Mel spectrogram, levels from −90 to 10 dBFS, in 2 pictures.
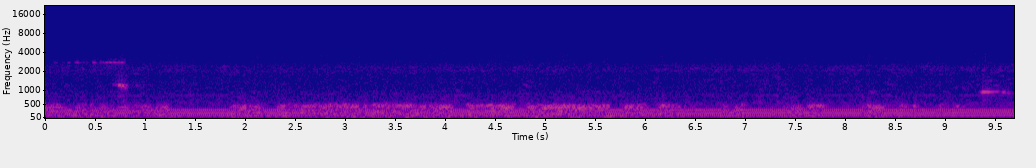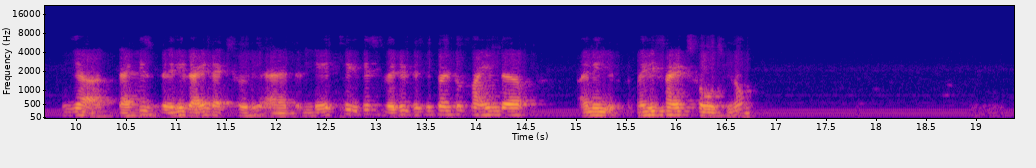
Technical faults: Speex codec; VoIP packet loss concealed by the speech codec

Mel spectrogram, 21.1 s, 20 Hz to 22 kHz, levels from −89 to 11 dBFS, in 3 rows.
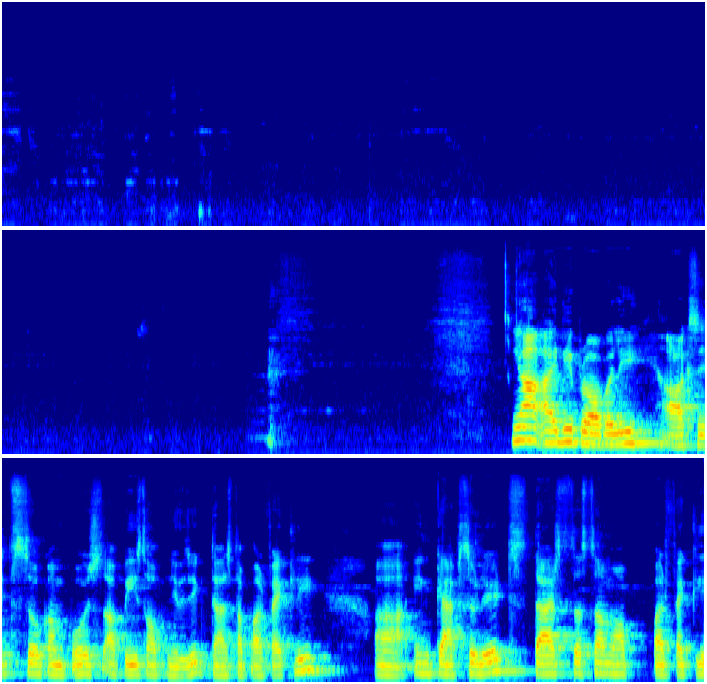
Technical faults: none

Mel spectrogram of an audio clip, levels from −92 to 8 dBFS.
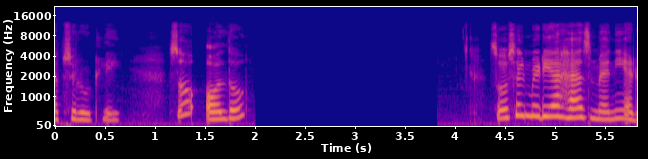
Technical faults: video or display buzz; rebuffering stall

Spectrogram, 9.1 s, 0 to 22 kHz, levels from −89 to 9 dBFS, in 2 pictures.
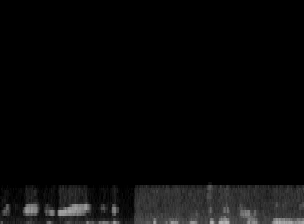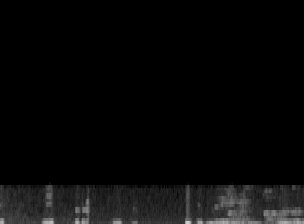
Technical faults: noise suppressor catching up

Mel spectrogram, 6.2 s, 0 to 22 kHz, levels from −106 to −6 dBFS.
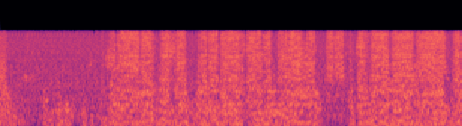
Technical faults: concealed Bluetooth headset packet loss

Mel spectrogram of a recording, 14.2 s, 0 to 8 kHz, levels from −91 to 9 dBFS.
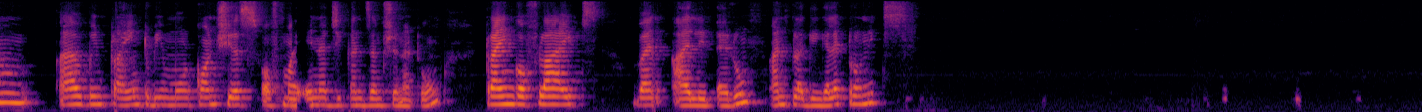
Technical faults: short concealed packet loss

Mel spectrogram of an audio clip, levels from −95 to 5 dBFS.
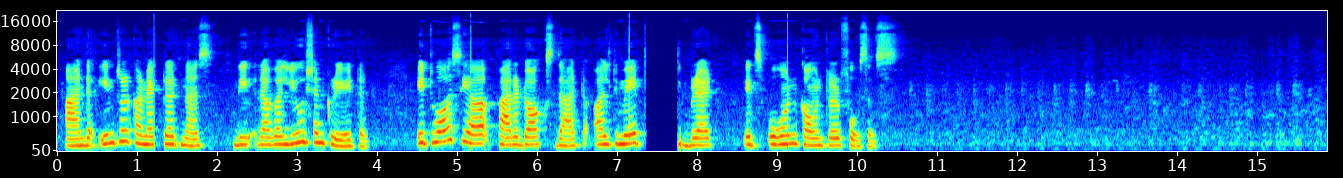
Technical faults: audio missing between chunks; digital broadcast dropout

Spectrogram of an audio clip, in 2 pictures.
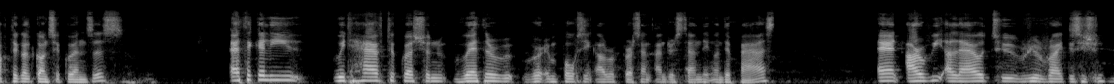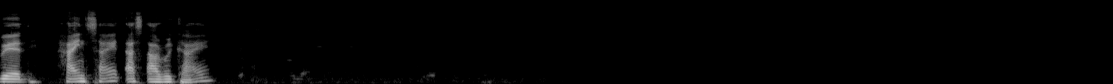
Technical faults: none

